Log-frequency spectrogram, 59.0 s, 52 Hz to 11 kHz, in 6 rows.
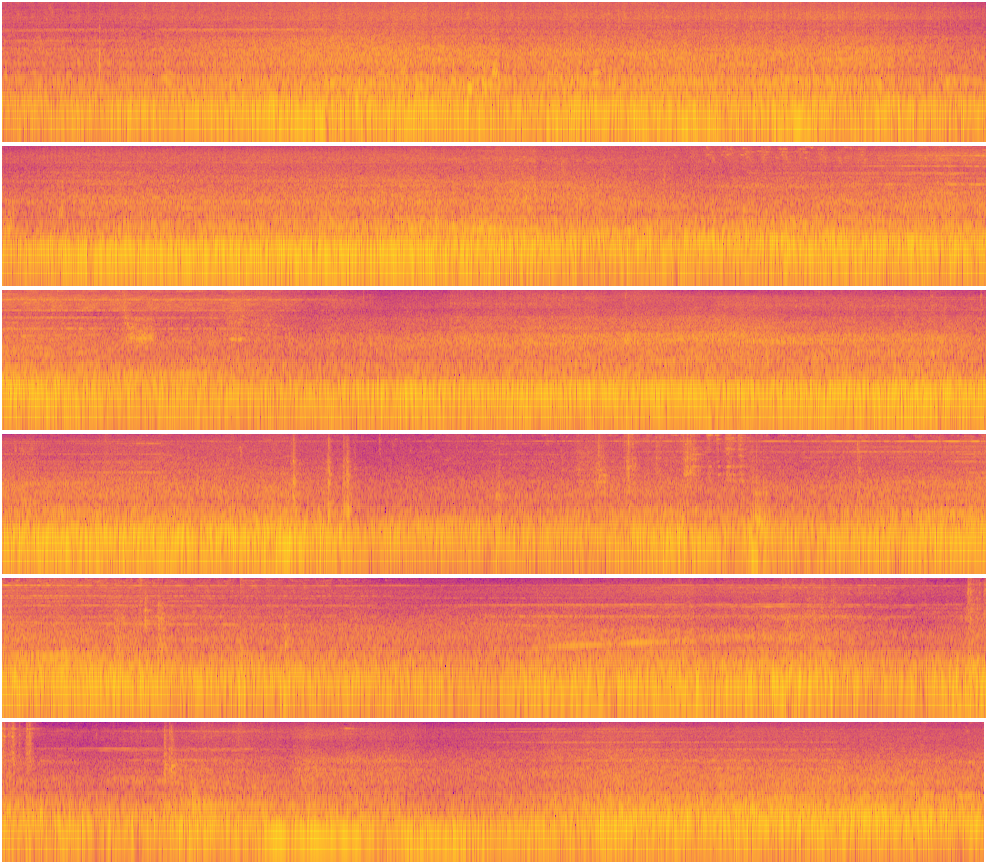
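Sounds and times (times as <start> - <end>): street traffic: 0.0 - 59.0
trams running on rails: 0.0 - 59.0
sharp clicks of passing tram: 31.4 - 33.7, 34.3 - 44.2, 46.0 - 59.0
thin high tone: 36.7 - 51.9.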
